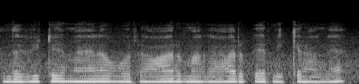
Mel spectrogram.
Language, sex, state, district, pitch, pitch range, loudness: Tamil, male, Tamil Nadu, Kanyakumari, 125 Hz, 120-130 Hz, -16 LUFS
